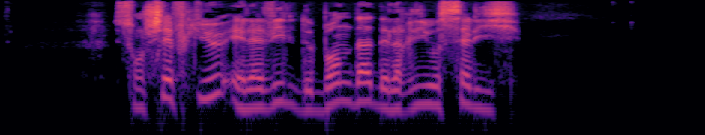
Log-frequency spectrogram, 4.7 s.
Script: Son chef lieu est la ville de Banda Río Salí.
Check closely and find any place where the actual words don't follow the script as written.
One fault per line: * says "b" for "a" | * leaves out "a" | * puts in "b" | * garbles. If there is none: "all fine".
* puts in "del"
